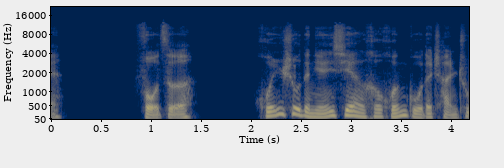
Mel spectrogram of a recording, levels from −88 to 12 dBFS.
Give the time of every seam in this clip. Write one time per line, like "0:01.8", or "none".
none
